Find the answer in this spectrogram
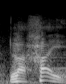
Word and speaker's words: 라하이: 브엘 라헤 라헤 로이 발음이 이상하게 되어 있는데 베에르 우물이다. 라하이 살아있는 살아계시는 로이 보시는 하나님이다 이 말이에요.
